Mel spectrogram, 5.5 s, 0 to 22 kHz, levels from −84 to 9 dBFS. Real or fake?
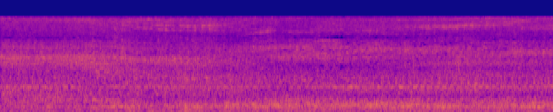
real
